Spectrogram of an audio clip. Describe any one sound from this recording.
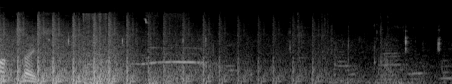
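Wooden walls and ramps clatter rapidly into place in a video game.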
